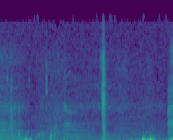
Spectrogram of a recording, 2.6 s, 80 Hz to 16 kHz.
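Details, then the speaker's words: Key on with a stone-cold engine on a 24-volt Chevrolet CUCV military diesel truck: a few sharp glow plug relay clicks over a low rumble, then stop; the relay short cycles instead of staying engaged, suspected glow plug system fault. "do this one more time and i'll put the microphone a little bit closer to the firewall because the relay that you're hearing clicking is right here on the other side of the firewall"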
